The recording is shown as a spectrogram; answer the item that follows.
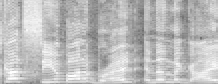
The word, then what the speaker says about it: ciabatta: It's got ciabatta bread, and then the guy, he'll, like, toast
